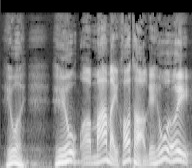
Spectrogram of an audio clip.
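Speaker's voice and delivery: loud urgent calls, pitch climbing; shouting after him. A narrator's reading. Neighbour chases Hiếu about his choking mother, shouting. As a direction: yell to make him turn back. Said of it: "rượt theo kêu".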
